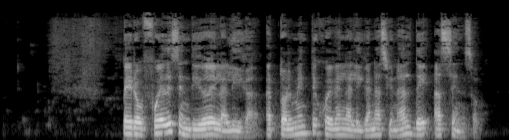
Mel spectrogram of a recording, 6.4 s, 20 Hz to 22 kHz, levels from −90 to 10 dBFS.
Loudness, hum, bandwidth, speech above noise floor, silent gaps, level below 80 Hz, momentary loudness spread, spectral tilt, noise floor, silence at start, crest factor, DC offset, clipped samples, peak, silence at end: -17 LUFS; none; 16 kHz; 47 dB; none; -52 dBFS; 10 LU; -5 dB/octave; -64 dBFS; 1.1 s; 16 dB; under 0.1%; under 0.1%; -2 dBFS; 0.4 s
